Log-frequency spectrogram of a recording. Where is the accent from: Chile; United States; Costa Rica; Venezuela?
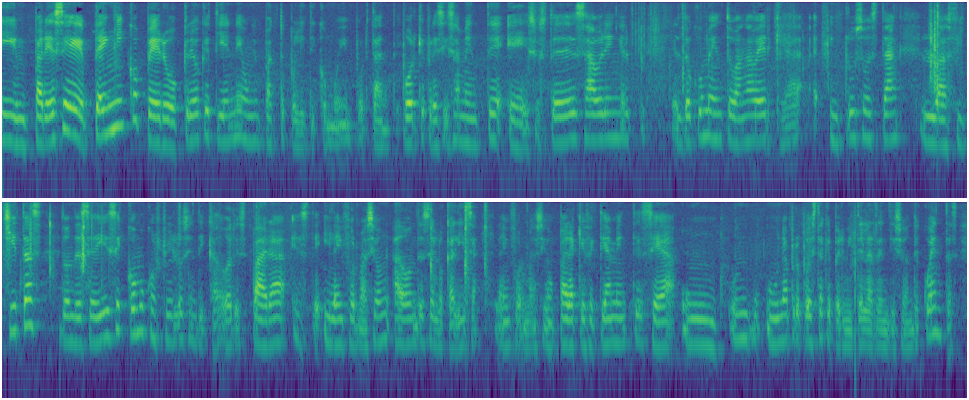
Costa Rica; mucho de lo que hoy somos los costarricenses y la sociedad costarricense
